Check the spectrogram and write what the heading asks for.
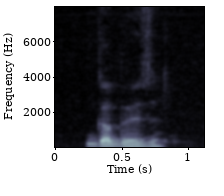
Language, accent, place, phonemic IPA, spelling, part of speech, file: French, France, Lyon, /ɡɔ.bøz/, gobeuse, noun, LL-Q150 (fra)-gobeuse.wav
- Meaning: female equivalent of gobeur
